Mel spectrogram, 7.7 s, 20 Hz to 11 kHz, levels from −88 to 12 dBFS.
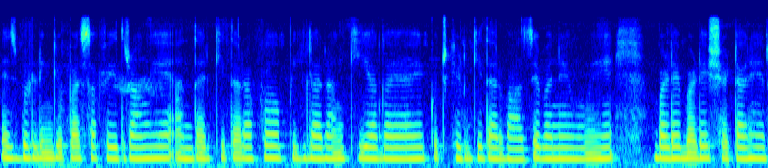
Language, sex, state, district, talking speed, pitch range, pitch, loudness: Hindi, female, Uttar Pradesh, Deoria, 185 wpm, 215-225 Hz, 220 Hz, -31 LUFS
